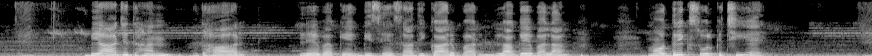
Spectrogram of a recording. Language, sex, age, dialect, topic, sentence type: Maithili, female, 31-35, Eastern / Thethi, banking, statement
